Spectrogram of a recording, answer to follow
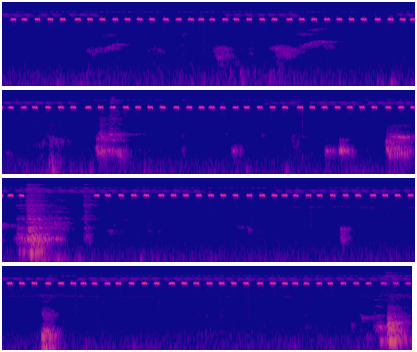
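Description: A cricket chirping in a steady, fast, high-pitched pulse, about three chirps a second, breaking off for about a second past the middle and then going on. A few faint soft knocks and rustles sound beneath it.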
